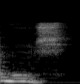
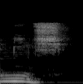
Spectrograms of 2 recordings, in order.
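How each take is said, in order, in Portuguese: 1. A vogal soa como 'oo'. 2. A vogal soa como 'ee'. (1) "não é Munch" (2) "o U com o trema tem som de I"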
